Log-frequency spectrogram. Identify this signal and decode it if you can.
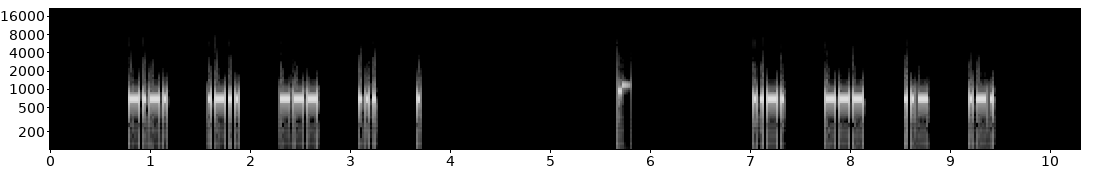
Morse code, heard as a keyed tone, about 36 wpm, spaced as for 16 wpm, 690 Hz. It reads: CLOSE FOUR
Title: 4x Character Spacing - Top 300 Words - 35wpm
